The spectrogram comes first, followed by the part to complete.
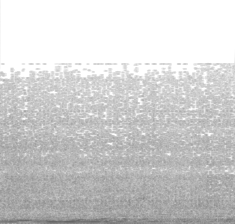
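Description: A steady, constant-pitched hum of a vehicle engine running at idle over street background noise, weakening near the end.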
